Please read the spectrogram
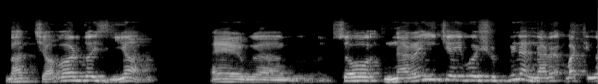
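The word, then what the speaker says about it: नरं चैव: But your pronunciation is, it sounds like Naran Chaiva, not Narain Chaiva. Ya is not sounding.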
